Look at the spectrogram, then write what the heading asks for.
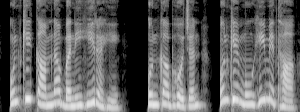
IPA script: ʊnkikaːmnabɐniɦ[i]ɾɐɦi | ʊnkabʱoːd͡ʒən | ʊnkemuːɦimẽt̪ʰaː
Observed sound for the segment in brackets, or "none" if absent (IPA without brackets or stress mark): i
